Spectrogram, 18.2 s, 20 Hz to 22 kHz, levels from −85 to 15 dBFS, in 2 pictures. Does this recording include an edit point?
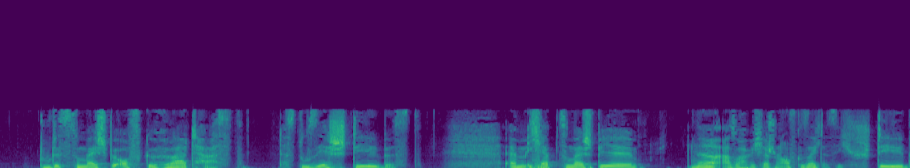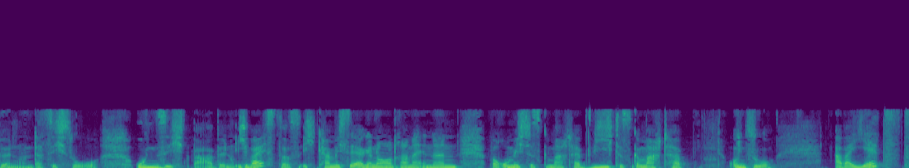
yes; 2 cuts; at 8.2 s, 11.4 s

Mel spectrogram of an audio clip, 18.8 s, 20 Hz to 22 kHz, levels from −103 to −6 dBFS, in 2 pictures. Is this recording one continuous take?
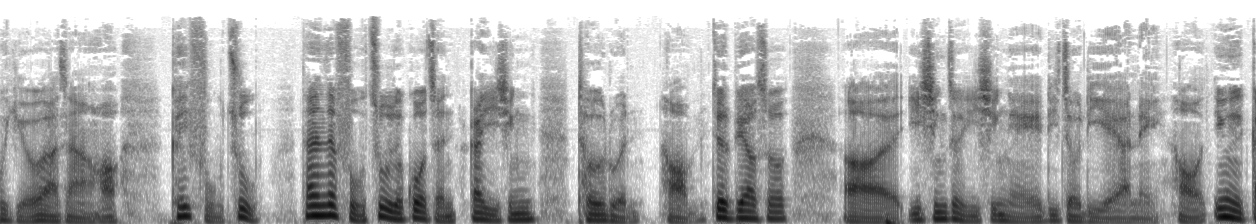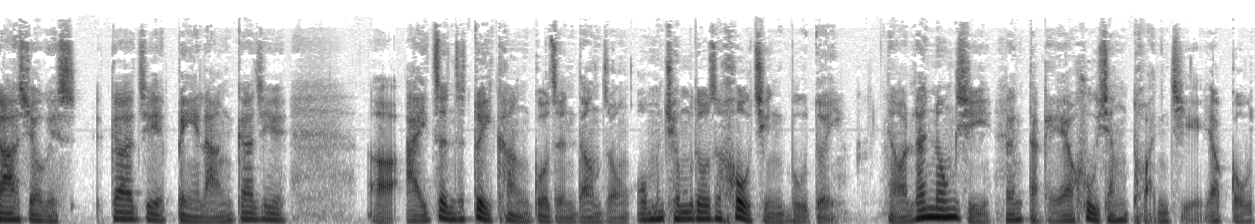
no; 2 cuts; at 3.4 s, 17.0 s

